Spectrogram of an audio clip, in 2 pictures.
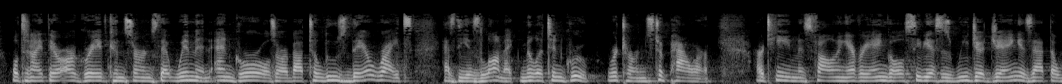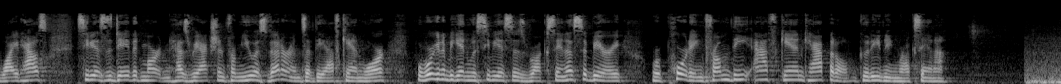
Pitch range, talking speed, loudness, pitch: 165-190 Hz, 190 wpm, -22 LUFS, 175 Hz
